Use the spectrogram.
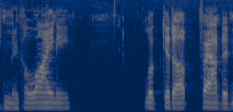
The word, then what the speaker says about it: Michelinie: michelani and you know i only recently learned how to pronounce that word so hopefully i'll say it correctly throughout this video it is michelini looked it up found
